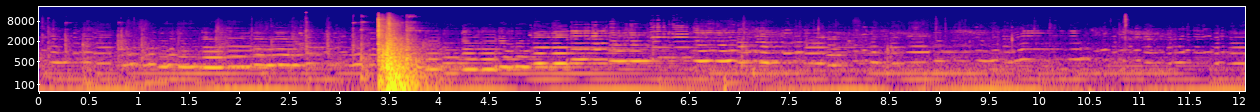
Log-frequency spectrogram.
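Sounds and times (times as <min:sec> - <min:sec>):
wooden door shutting: 0:00.0 - 0:04.2
violin and cello drama score: 0:00.0 - 0:12.0.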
